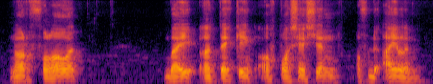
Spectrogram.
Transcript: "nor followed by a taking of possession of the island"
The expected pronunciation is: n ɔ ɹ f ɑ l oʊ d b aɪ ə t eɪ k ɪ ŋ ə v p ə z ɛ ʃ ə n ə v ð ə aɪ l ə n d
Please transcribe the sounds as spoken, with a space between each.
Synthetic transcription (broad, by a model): n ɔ ɹ f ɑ l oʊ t b aɪ ə t eɪ k ɪ ŋ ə f p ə s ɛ s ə n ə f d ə aɪ l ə n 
